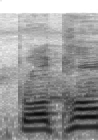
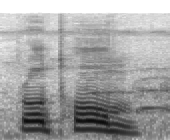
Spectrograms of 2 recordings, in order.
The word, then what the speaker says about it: প্রথম: পদ্য এভাবে ঠিক এরকম যদি আদ্য এর পরে যদি কি র ফলা থাকে তাহলে সেই তোমার সেই আদ্য এর উচ্চারণ কি হবে ও এর মত হবে যেমন প্রথম প্রধান এই যে পথে অ আছে এরপরে র ফল আছে এজন্য প্রধান না বলে আমরা বলছি কি প্রধান প্রথম না বলে আমরা বলছি কি প্রথম এভাবে আমাদের উচ্চারণ গুলো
